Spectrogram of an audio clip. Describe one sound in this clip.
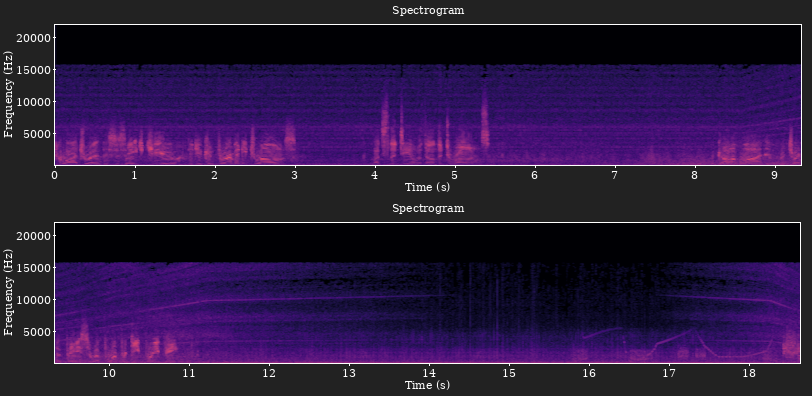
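A jet engine roars steadily, growing louder partway through.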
